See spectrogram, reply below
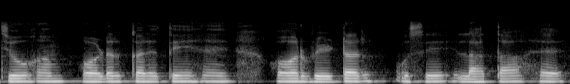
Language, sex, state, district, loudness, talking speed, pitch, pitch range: Hindi, male, Punjab, Kapurthala, -17 LUFS, 105 wpm, 135 Hz, 130-135 Hz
